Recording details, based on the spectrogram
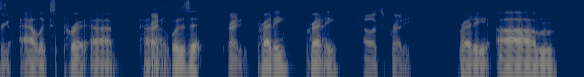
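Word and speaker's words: Pretti: Alex Preddy. Preddy. I had heard it pronounced Peretti, but I don't think that's correct. I think it would have an extra E.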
